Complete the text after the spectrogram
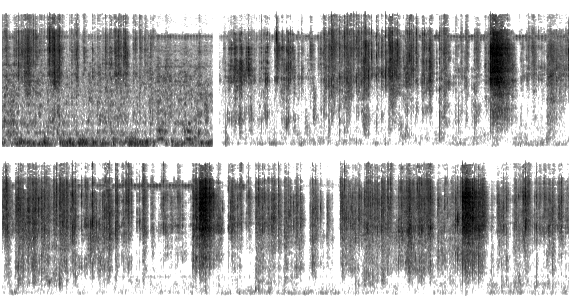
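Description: A plastic candy wrapper crinkles and tears in the hands.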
